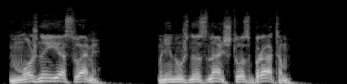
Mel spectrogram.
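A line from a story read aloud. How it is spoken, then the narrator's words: Shout after someone. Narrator (Russian): крикнул я вслед командиру безопасников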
